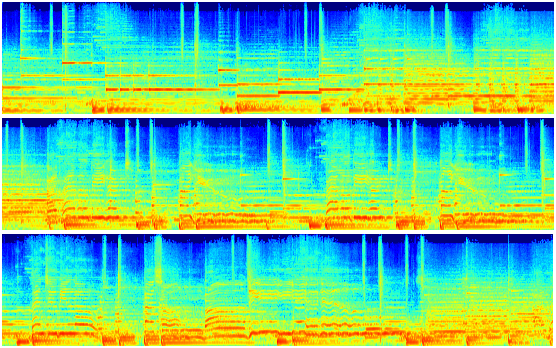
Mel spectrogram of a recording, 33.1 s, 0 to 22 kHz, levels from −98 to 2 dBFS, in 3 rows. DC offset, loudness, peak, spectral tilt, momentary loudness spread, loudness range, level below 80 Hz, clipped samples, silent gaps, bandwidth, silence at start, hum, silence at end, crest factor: under 0.1%; -18 LUFS; -2 dBFS; -6 dB/octave; 4 LU; 2 LU; -34 dBFS; under 0.1%; none; over 20 kHz; 0 s; none; 0 s; 16 dB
